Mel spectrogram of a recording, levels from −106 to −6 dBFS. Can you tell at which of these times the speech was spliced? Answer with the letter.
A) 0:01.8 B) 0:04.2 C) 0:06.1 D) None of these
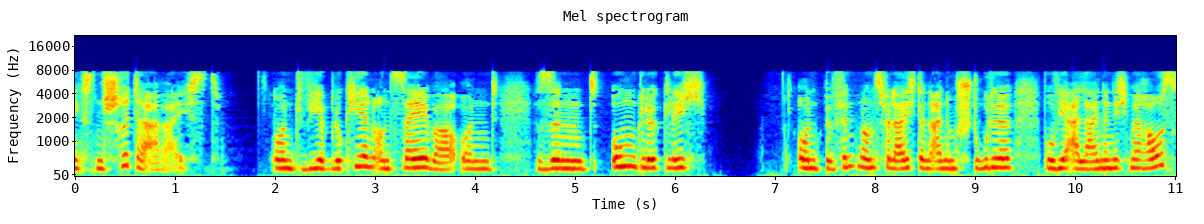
A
